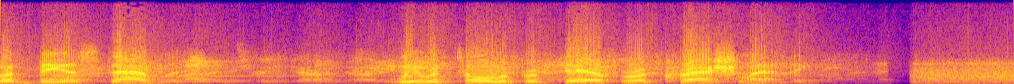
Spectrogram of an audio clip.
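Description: A man speaks into a telephone.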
